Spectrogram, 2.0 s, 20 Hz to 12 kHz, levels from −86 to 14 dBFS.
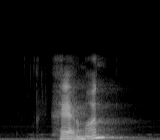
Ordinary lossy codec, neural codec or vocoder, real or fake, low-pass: none; none; real; 7.2 kHz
